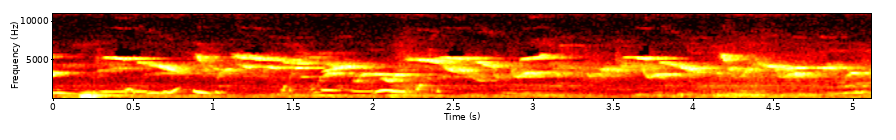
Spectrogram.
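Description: Yellow-footed green pigeon giving mellow, wavering whistled notes that rise and fall, over a busy chorus of high, thin chirps from other birds.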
